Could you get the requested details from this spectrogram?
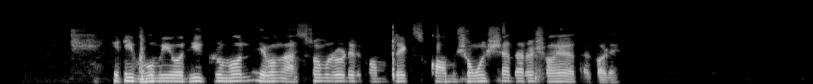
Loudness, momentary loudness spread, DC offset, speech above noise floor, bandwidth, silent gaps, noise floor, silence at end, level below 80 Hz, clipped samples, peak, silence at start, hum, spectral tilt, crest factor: -17 LUFS; 9 LU; under 0.1%; 59 dB; 6.6 kHz; none; -75 dBFS; 1.95 s; -54 dBFS; under 0.1%; 0 dBFS; 0.7 s; none; -8 dB/octave; 18 dB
